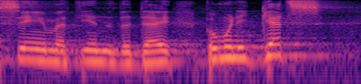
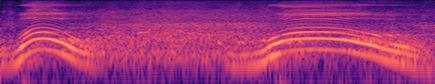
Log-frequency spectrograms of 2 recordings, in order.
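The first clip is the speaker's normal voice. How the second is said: loud, rising then falling drawn-out whoa; groggy waking groan; 5 dB louder than usual. Retold or imitated. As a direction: stretch it out like a kid just waking. Son waking up.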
